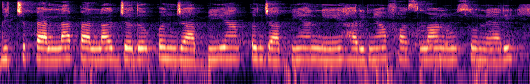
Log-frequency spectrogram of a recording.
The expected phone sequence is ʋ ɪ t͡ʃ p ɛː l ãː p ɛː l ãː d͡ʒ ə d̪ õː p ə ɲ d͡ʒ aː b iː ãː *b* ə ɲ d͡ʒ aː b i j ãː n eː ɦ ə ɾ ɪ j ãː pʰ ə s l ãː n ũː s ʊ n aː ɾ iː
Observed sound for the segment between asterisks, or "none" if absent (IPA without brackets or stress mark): p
